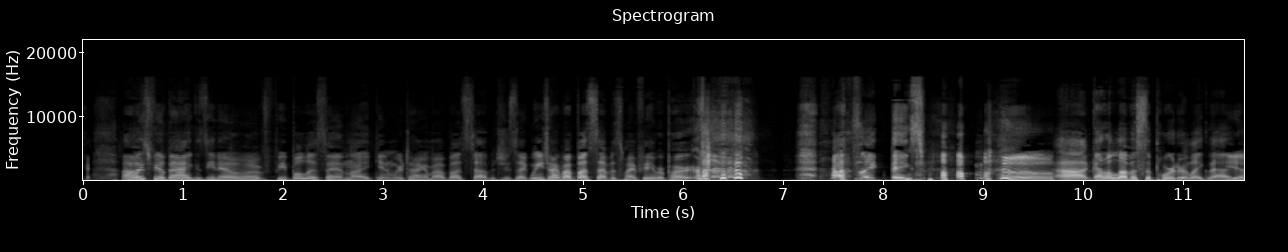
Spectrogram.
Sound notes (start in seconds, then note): 8.3 laughs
